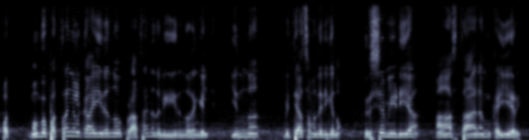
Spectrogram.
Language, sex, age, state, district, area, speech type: Malayalam, male, 60+, Kerala, Kottayam, rural, spontaneous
